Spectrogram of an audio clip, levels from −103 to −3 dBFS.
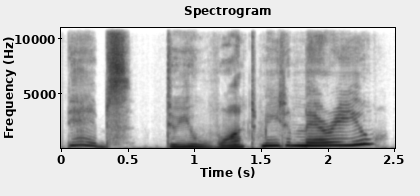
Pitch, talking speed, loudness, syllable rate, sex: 250 Hz, 190 wpm, -15 LUFS, 4.2 syllables/s, female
